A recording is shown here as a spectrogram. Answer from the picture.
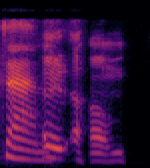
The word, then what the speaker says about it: Titane: Titane.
